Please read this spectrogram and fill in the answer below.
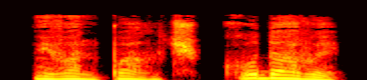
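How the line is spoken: Frightened whisper. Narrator (Russian): испуганно прошептала

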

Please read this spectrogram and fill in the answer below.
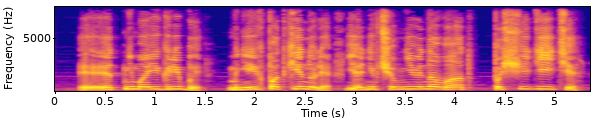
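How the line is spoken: Whimpering. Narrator (Russian): захныкал

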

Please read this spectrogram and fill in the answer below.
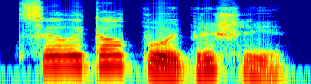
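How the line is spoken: Soft. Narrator (Russian): мягко продолжила Несса

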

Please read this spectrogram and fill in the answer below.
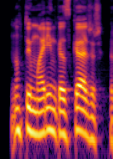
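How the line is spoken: Laughing. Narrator (Russian): рассмеялась Аня

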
